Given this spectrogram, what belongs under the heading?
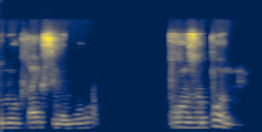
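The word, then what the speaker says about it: πρόσωπον: un mot, le mot grec, c'est le mot prosopone. Prosopone. P-R-O-S-O-P-O-N. P-R-O-S-O-P-O-N. Bon, ça se prononce à la fin, il y a 2 points.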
